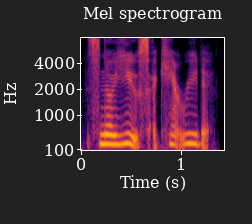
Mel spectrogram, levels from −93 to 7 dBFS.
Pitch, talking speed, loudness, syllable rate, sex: 245 Hz, 250 wpm, -17 LUFS, 6.5 syllables/s, female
